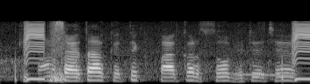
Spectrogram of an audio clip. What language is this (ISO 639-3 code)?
mai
